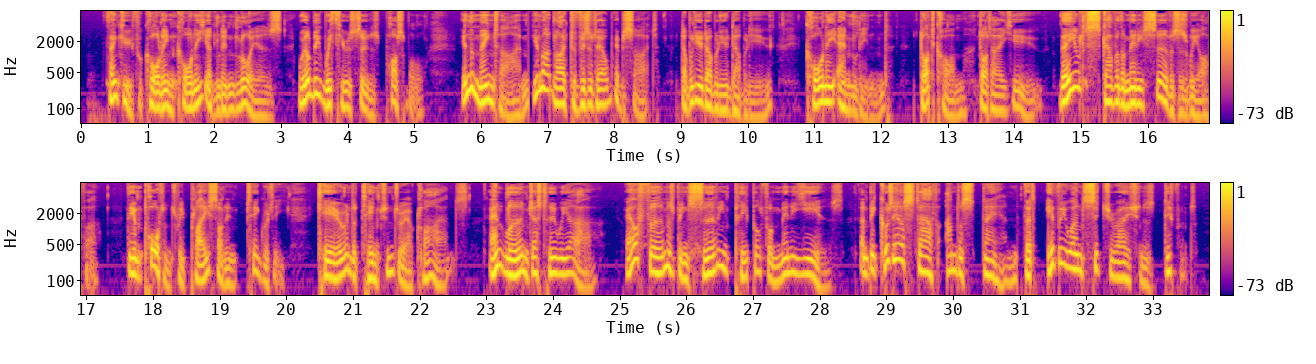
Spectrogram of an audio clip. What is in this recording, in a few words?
message on hold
